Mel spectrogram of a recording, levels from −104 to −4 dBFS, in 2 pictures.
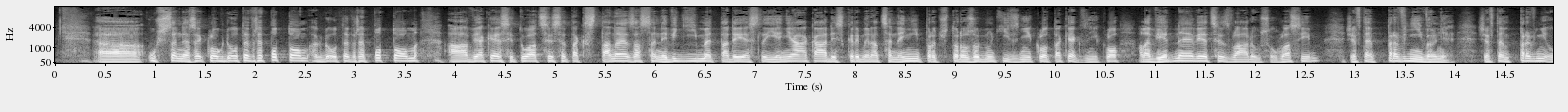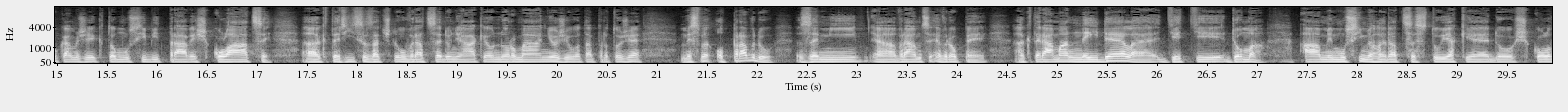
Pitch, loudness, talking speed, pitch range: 125 Hz, -14 LUFS, 170 wpm, 115-140 Hz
